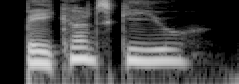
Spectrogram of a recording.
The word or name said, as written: baconskive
